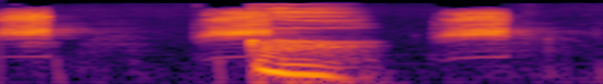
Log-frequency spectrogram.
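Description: Duck quacking in a jingle for a radio news segment: three loud, nasal quack bursts, the middle one longer and deeper, with short gaps between them.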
